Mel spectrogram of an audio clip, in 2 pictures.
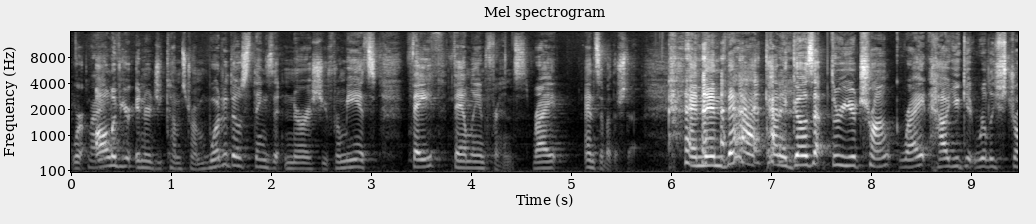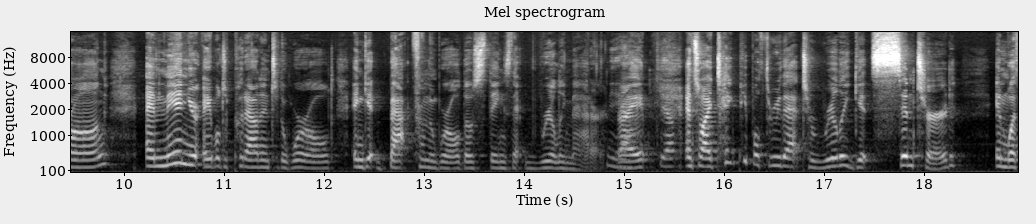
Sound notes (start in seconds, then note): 6.0 laughing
